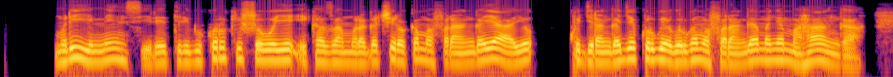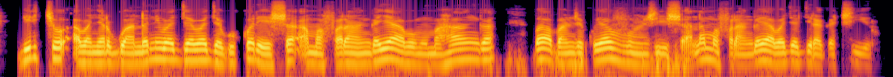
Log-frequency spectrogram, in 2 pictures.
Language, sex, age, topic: Kinyarwanda, male, 18-24, finance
